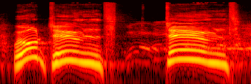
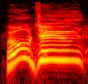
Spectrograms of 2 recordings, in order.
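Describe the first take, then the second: First: Slow, drawn-out mock Scottish doom, high and loud; Private Fraser. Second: Mock Scottish gloom, high and loud; hammed-up doom-laden Scottish wail; Private Fraser. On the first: Pastor's second go at Fraser's line, slow hammed-up Scottish wail. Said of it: "I can't say it in the Scottish accent". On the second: Pastor mimics Dad's Army's Private Fraser, mock Scottish wail. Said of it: "Private Fraser used to go".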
